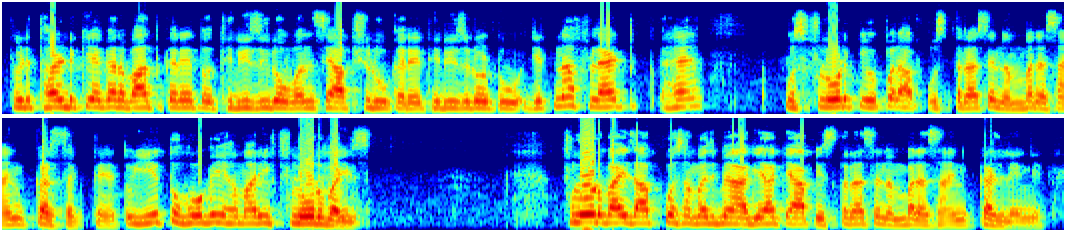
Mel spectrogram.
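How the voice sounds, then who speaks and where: A high-pitched man teaches in an informal tutorial style. He explains step by step, repeating himself and dropping in English terms. The recording is dull and lo-fi. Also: fairly quick, darkish tone. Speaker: technical tutorial instructor. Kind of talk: explanatory screen tutorial, unscripted. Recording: dull lo-fi voice-over.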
